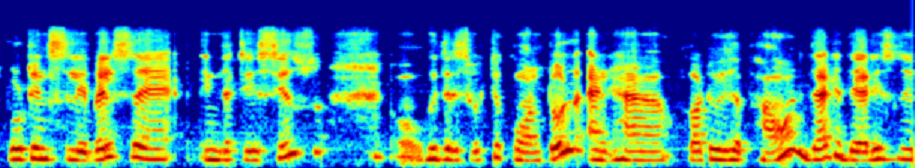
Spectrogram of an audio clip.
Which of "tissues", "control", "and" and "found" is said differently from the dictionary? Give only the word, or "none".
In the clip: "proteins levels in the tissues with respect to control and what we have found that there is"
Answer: tissues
